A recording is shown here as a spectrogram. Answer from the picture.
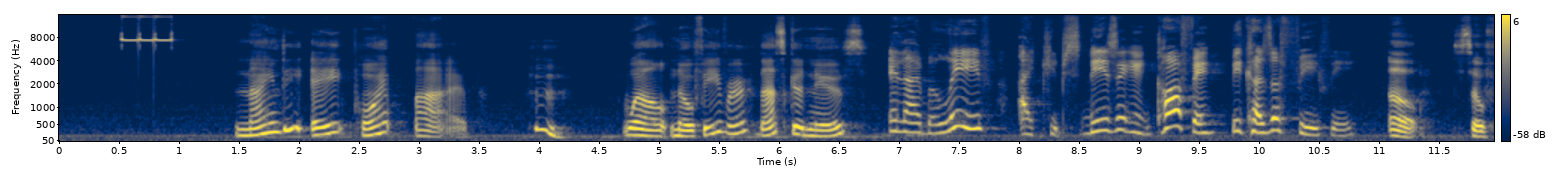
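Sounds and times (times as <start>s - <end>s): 
digital thermometer beeps: 0.5s - 1.0s
speech: 1.5s - 11.9s.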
